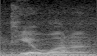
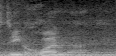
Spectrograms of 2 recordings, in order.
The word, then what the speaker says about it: Tijuana: So this dude Taylor says, hey, I know a place in Tijuana. They say it wrong. They say Tijuana. It's Tijuana.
